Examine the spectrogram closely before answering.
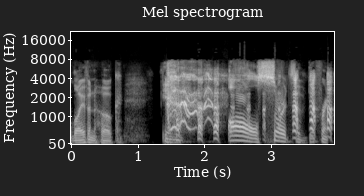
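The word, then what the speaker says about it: Leeuwenhoek: live in hook let's see she said i pronounced that properly hookstra and she said you would say leuven hook is that right dixon it is good now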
